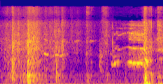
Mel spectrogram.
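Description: Cardboard and plastic packing rustling as a battered mail box is opened, then a single sharp thump near the end.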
